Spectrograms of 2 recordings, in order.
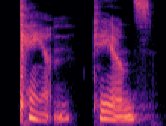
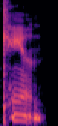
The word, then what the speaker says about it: Cannes: Cannes Film Festival? – Cannes. No, sir. Just Cannes. Yes. – Cannes Film Festival. – The S isn't pronounced.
